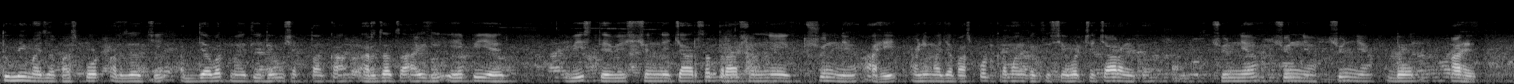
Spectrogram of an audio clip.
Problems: constant background noise, continuous background conversations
